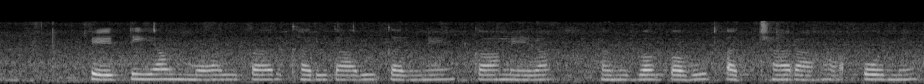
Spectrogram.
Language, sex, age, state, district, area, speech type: Hindi, female, 18-30, Madhya Pradesh, Harda, urban, read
